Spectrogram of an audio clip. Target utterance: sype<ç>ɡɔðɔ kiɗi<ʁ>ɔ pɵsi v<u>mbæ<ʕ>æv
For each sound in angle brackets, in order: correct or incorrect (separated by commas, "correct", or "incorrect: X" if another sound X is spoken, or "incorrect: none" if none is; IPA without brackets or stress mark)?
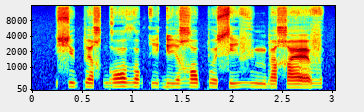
incorrect: χ, correct, incorrect: y, incorrect: χ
